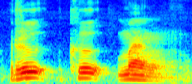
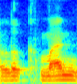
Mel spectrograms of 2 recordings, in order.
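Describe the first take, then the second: First: It starts with r and ends with ng. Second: It starts with l and ends in a plain n. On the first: "jadi orang Jepang jadinya Rukmang" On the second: "nama saya Lukman"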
